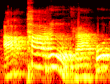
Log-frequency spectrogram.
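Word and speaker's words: עָפָר: 이거는 아파르라고 히브리어로 읽습니다.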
